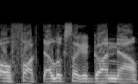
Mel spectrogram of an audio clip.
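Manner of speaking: ordinary delivery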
